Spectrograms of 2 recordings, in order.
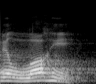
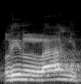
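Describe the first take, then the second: First: The L sound is heavy and thick. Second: The L sound is light and thin. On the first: The speaker calls it wrong. "tidak boleh" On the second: The speaker calls it right. "Harus tipis"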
